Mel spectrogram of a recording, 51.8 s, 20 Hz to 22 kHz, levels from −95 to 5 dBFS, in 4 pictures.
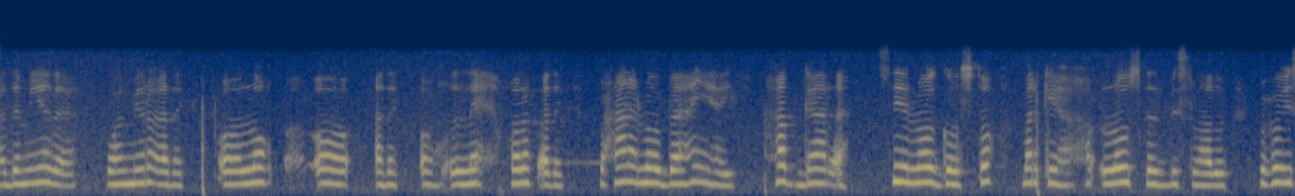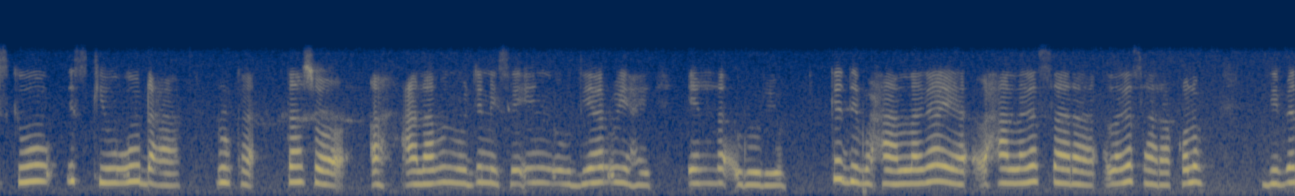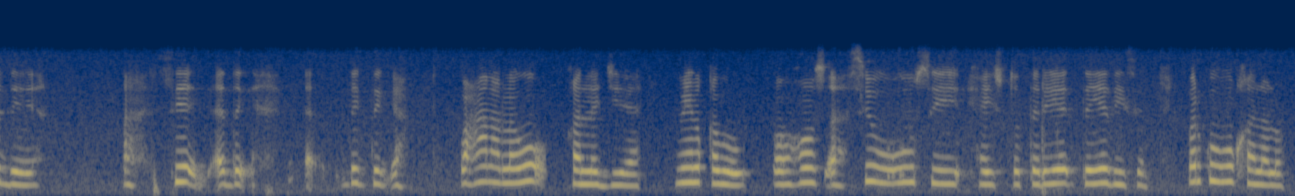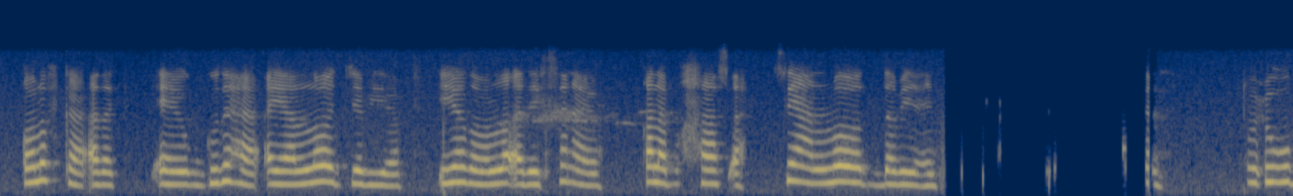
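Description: From 48.24 to 48.5 s a faint second voice, roughly 25 dB below the main talker, slips into the recording. This is the other side's voice leaking through, most likely because the echo canceller left some of the far end's loudspeaker sound in the microphone signal. Unlike crosstalk or a background talker, it is the far end's own voice coming back through the loudspeaker.

Right after, from 48.56 to 49.67 s, and again from 50.01 to 50.42 s, the talker's own voice drops sharply, by as much as roughly 40 dB. This is speech suppressed in double talk, likely the canceller mistaking the talker for echo while both sides spoke and ducking everything. Packet loss would leave short gaps or smeared concealment.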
